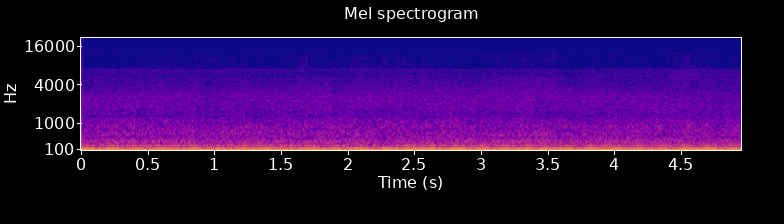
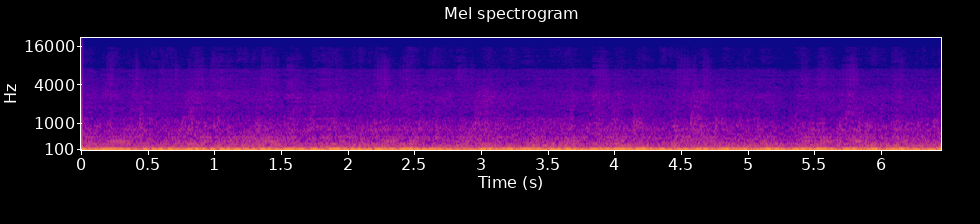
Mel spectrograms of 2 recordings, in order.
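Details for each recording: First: 1963 Falcon, turbo 2.3L (144 cu in), aftermarket throttle body: low, steady idle rumble with no stumbles, hunting or surges, not fully warm at about 172–178°F, ECU in closed-loop learning. Idle now running much better, balancing IAC (target 6–10%) against throttle blade opening. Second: 1963 Falcon, turbo 2.3L with aftermarket throttle body, IAC motor and TPS: steady, deep, even fast idle with no stumbles, about 1500 rpm cold. The ECU adds 400 rpm over the roughly 1050 target when cold, so the idle runs high.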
